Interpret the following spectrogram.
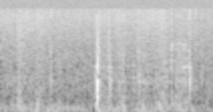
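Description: Near silence: quiet room tone, with a faint short click about a second in.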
